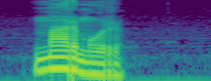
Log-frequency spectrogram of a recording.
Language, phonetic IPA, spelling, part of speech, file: Polish, [ˈmarmur], marmur, noun, Pl-marmur.ogg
